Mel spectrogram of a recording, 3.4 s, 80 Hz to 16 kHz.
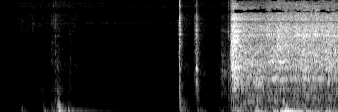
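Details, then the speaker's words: BMW 750Li project first start after a no-start: a few liters of fuel were added and the fuel gauge still doesn't move (fuel pump suspected). It cranks briefly, fires, runs roughly a moment and dies. Fuel pressure may still be building. "oh yeah oh yeah yes sir okay well it died pretty quickly there sometimes it takes a little while for fuel pressure to build up so we'll try again"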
